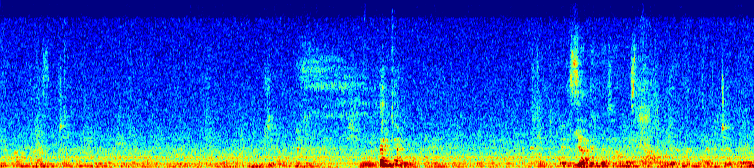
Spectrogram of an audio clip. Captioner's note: audience murmering off camera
